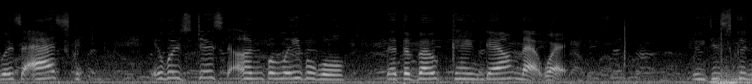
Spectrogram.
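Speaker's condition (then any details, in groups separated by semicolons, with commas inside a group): Cerebral palsy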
